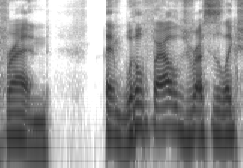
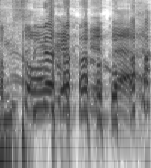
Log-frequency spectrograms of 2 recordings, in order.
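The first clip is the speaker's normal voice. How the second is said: very high, weepy, blubbering crying voice; 11 semitones higher than usual. Retelling a scene in a car next morning: imitating someone crying. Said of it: "Will Ferrell's crying".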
